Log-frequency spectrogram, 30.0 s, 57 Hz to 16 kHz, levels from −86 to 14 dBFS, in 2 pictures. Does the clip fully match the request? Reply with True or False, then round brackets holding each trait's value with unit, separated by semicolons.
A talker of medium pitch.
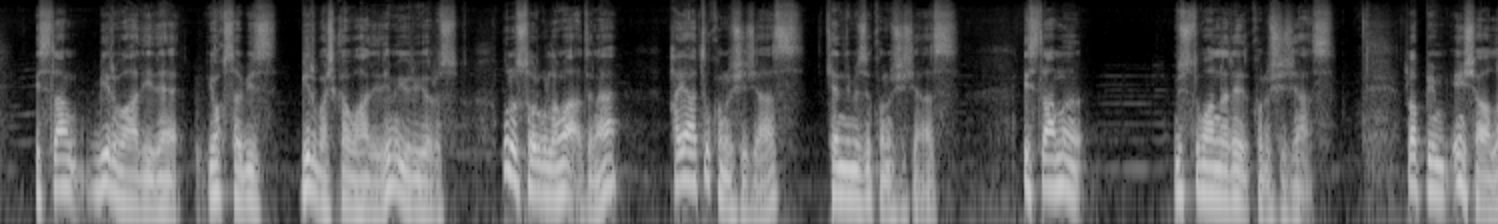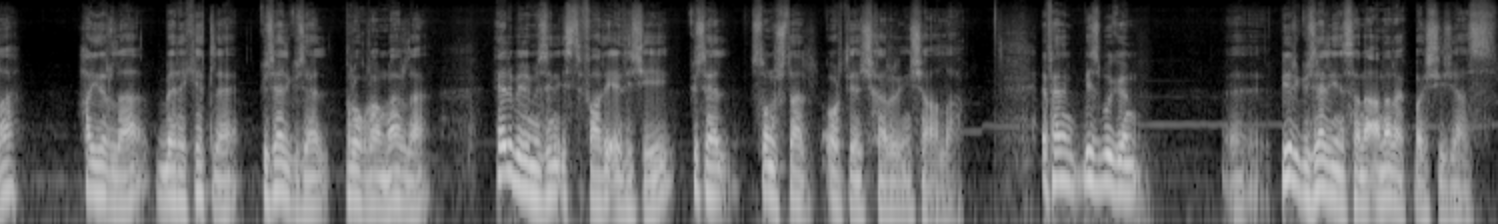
False (115 Hz)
